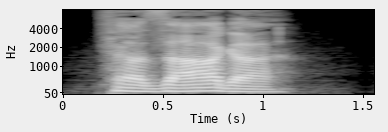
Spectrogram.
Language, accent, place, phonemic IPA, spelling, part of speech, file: German, Germany, Berlin, /fɛɐ̯ˈzaːɡɐ/, Versager, noun, De-Versager.ogg
- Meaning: loser, failure, deadbeat (someone who fails)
